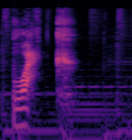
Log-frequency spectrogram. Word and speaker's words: black: japanese would be right so we don't want the boo sound at the beginning we want not boo black black try it again good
